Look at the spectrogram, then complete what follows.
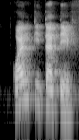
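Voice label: "kuantitatif", Malay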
